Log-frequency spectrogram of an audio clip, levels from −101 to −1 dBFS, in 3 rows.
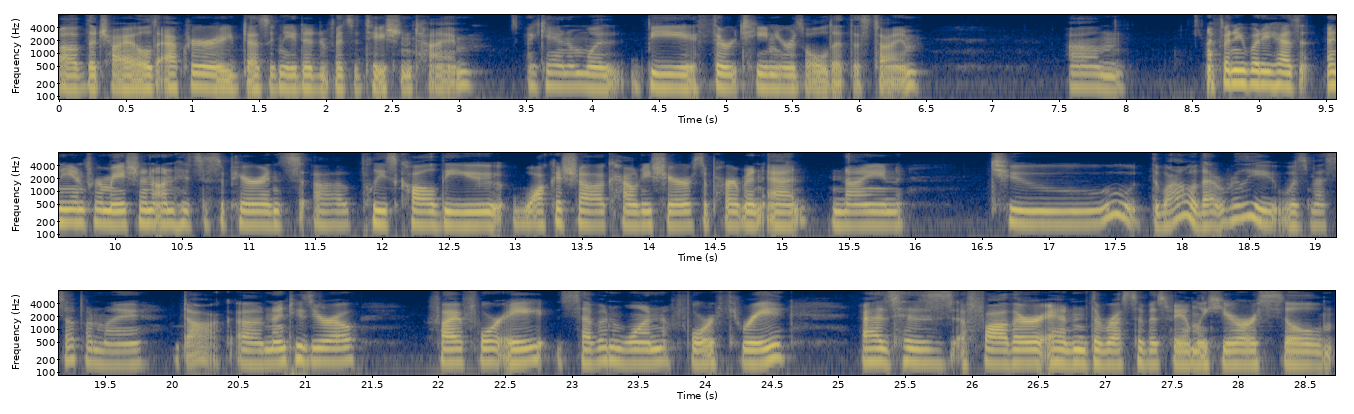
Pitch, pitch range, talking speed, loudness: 170 Hz, 160-180 Hz, 125 wpm, -25 LUFS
